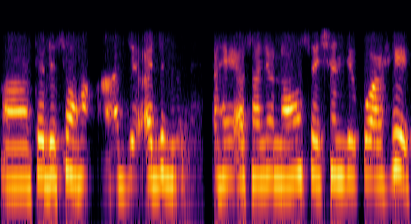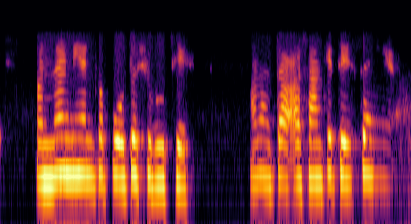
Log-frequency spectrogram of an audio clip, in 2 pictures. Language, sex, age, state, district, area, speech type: Sindhi, female, 18-30, Uttar Pradesh, Lucknow, urban, conversation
